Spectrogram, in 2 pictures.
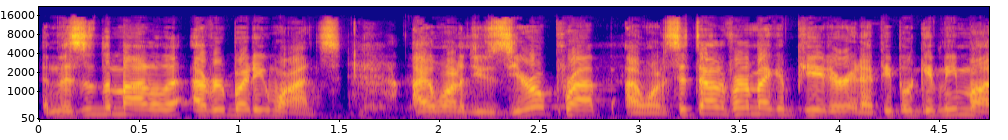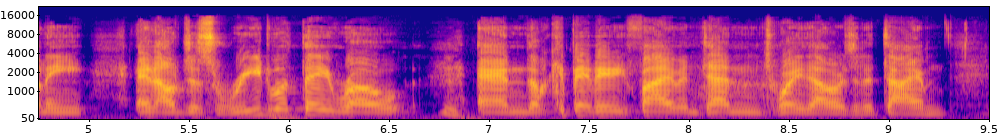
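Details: Adult man; typical speech.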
